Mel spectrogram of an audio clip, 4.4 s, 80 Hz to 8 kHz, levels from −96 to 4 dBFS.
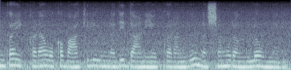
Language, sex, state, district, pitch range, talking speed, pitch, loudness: Telugu, female, Telangana, Hyderabad, 175-200 Hz, 150 wpm, 190 Hz, -14 LUFS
